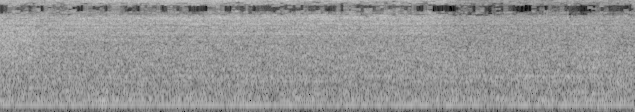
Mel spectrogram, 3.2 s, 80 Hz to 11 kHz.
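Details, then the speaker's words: Vulcan ProTig 205 TIG welder, replacing a Lincoln Square Wave 175, with the gas turned on and flowing and the pedal just tested before tacking; steady airy whir over a constant low hum, no rattles or wavering. Normal cooling fan running. "It's not a best way to check it, but fan's on, as you can hear it."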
